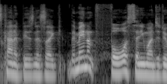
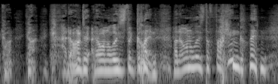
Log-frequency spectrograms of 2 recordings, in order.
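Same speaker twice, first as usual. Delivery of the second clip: building from a hushed mutter to a louder, higher whine; psyching himself up, getting more worked up; mock frustrated rant; 4 semitones higher, 4 dB louder, faster than usual. Raven in the car, hitting his own head, mock frustrated rant.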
